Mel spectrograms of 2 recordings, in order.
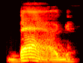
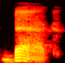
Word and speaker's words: bag: in the step instead of saying bag they say back and that is incorrect so let's repeat the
